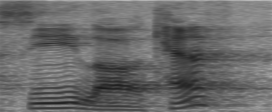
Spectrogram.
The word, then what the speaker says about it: coelacanth: more about this mysterious dinosaur fish the coelacanth pronounced sila Kenneth is a special type of giant fish so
